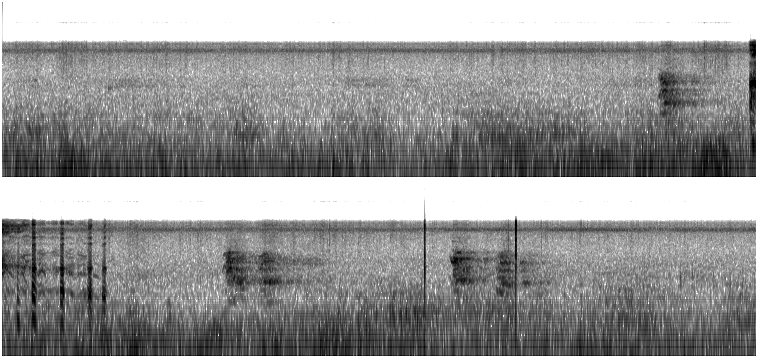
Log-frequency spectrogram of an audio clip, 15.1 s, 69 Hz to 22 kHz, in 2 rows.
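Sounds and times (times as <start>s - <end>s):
low rumble: 0.0s - 15.0s
dog barking: 6.6s - 7.0s, 9.8s - 10.5s, 12.0s - 13.0s.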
